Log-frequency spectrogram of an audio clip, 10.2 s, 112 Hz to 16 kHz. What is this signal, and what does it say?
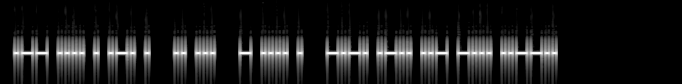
Morse code, heard as a keyed tone, about 22 wpm, 700 Hz. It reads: WHERE IS THE CLUB?
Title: Sentences from Top 1200 Words 22wpm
